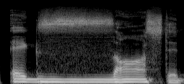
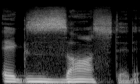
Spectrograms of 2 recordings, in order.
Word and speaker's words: exhausted: And one more time, listen to my pronunciation here. Exhausted. Do you hear that Z sound? Exhausted. Exhausted.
